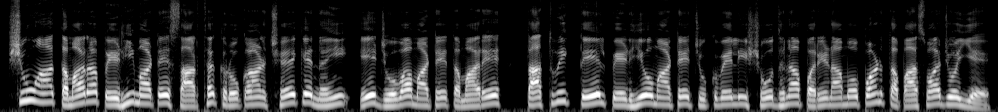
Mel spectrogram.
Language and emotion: Gujarati, neutral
